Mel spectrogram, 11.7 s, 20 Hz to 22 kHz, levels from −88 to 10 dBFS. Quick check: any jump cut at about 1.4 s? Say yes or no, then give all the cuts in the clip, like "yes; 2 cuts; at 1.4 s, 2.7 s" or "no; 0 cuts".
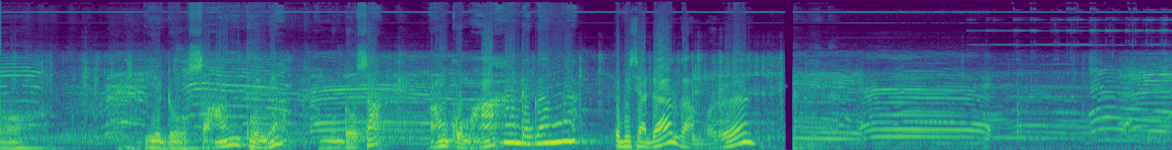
no; 1 cut; at 7.9 s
